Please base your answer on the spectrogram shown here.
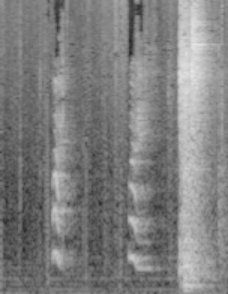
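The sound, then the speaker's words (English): A door opens late at night in answer to a knock, heard as a single loud thudding burst near the end, preceded by two brief voiced sounds. “But I opened the door and there wasn't anyone there.”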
